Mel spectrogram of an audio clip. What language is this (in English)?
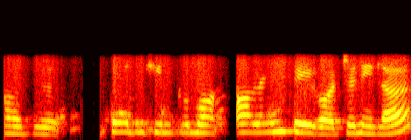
Nepali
